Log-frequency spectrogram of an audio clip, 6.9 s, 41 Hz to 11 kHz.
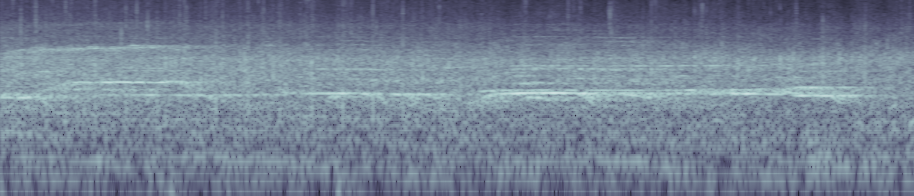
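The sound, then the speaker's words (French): Applause from an audience thanks three musicians who played at the TGS 2016 inauguration ceremony. Steady, dense clapping holds at an even level for the whole stretch, with no break or voices. “Je remercie effectivement nos 3 musiciens qui étaient présents sur la cérémonie d'inauguration. Vous pouvez les applaudir.”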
